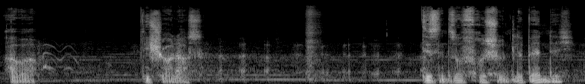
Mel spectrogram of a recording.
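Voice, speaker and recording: A gravelly, low-voiced middle-aged German father in a radio drama. He is a reserved engineer who broods and hesitates as he talks, with faint music behind him. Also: takes it slowly, pushed and bright, heavily acted. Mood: brooding. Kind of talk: radio drama acting with inner monologue.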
